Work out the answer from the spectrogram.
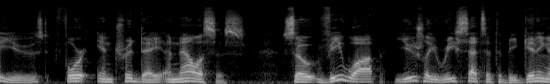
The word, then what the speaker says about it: VWAP: the volume weighted average price or as it's pronounced V WAP for short well as the name implies it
